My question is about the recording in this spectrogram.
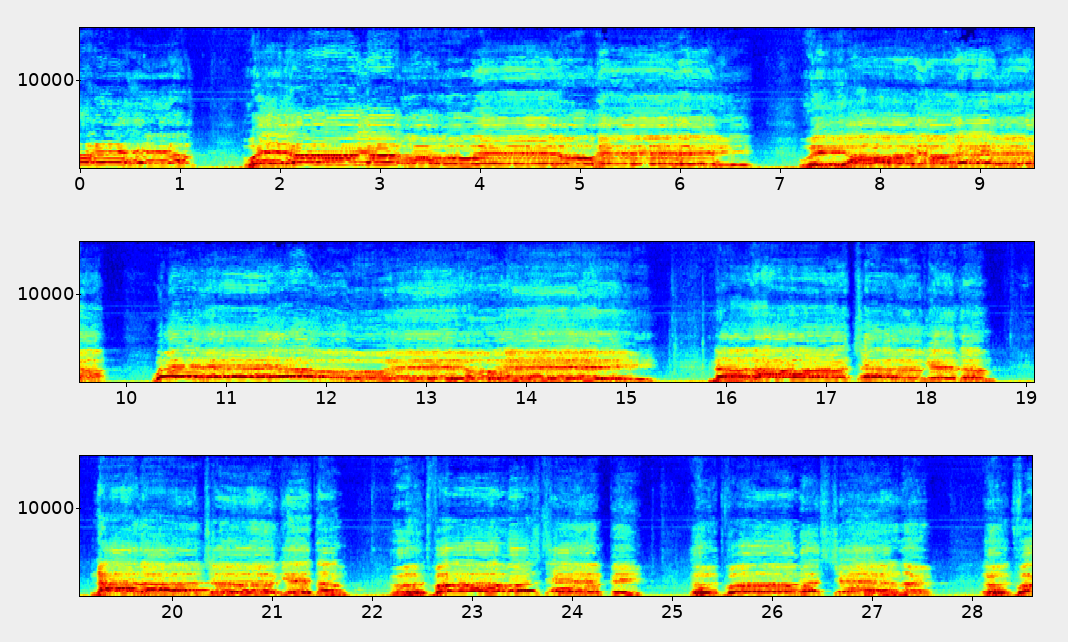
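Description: A man's voice singing a slow chant in long phrases of held and gliding notes, with short breaks between them.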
